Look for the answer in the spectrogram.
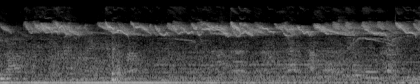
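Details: White-eye, a wild-caught bird in training to sing fast, gives a dense, high-pitched chattering warble of quick slurred notes without pause, with a low hum beneath and faint background noise.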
